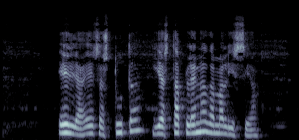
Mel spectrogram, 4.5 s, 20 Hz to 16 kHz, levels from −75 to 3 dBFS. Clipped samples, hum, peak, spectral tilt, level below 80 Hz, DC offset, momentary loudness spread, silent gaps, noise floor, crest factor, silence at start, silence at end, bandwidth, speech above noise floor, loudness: under 0.1%; none; -4 dBFS; -3.5 dB/octave; -70 dBFS; under 0.1%; 10 LU; none; -63 dBFS; 20 dB; 0.9 s; 0.6 s; 10.5 kHz; 40 dB; -23 LUFS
